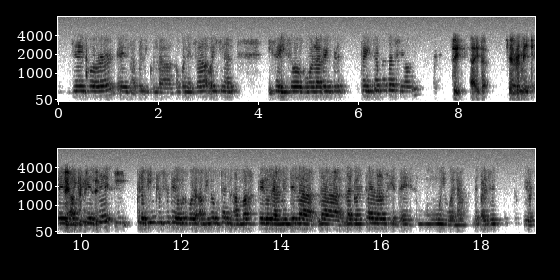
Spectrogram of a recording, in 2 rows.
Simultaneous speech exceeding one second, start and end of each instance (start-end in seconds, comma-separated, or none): 9.1-10.4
